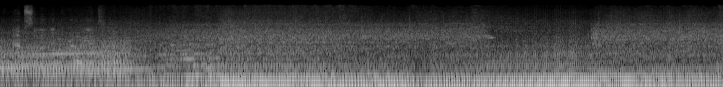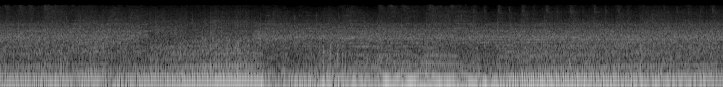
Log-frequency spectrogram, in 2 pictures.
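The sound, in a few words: sports car engine racing on track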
